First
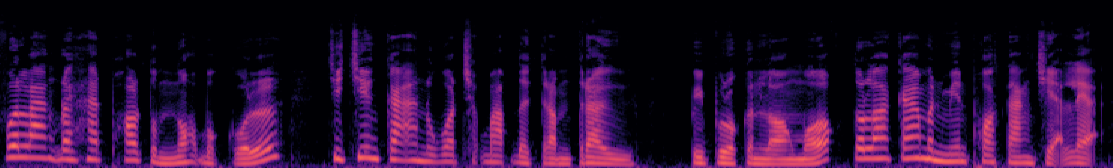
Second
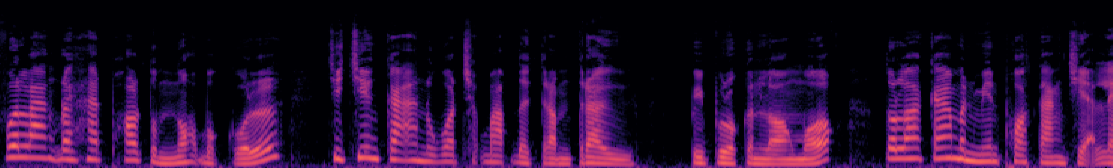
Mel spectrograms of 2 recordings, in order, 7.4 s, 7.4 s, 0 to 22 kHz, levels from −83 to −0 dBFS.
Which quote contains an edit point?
first; 1 cut; at 5.6 s

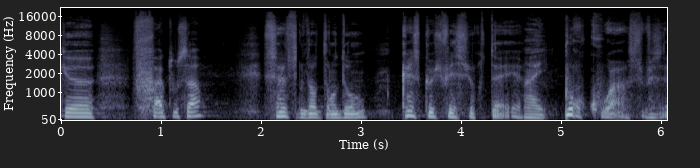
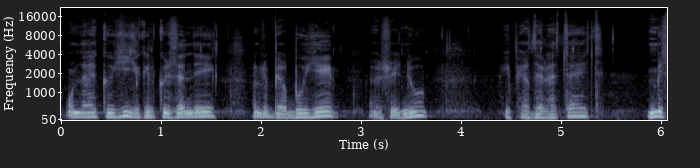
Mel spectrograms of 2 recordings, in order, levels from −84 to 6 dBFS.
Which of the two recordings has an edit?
first; 2 cuts; at 1.1 s, 2.3 s

